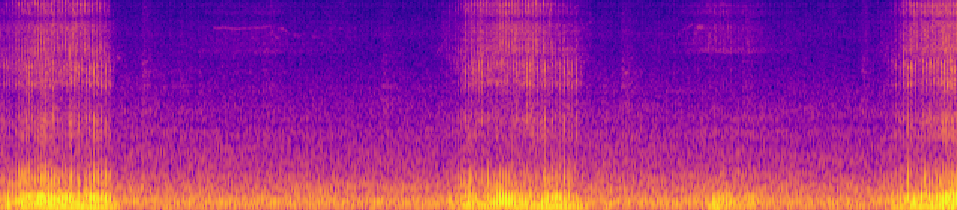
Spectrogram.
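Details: Chow Chow dog snoring while asleep: deep, rasping low-pitched snores in slow bursts about every three to four seconds, with quiet breathing between them and no other sounds.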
